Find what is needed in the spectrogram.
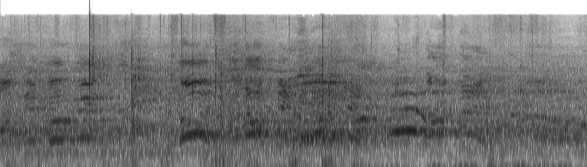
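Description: Several people in the crowd shouting over one another with raised voices, and a few dull thuds from the fighters' bodies against the cage and the padded mat as they clinch.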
